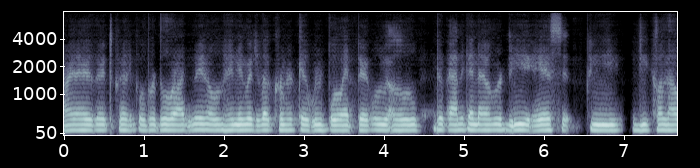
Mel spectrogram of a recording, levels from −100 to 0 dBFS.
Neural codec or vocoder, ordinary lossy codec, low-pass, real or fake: codec, 16 kHz, 0.5 kbps, FreqCodec, larger model; none; none; fake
